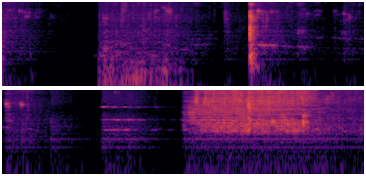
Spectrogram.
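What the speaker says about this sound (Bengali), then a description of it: "ব্লেন্ডারে জার ধুয়ে একটুখানি পানি দিয়ে ধুয়ে নিলাম" A blender jar is rinsed with a little water at a kitchen sink, with short bursts of running water, a sharp knock and clinks, then a steady, fuller gush of water at the end, with no talk.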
